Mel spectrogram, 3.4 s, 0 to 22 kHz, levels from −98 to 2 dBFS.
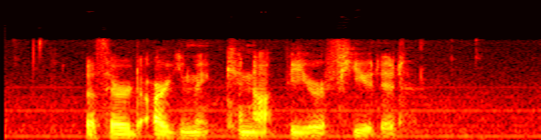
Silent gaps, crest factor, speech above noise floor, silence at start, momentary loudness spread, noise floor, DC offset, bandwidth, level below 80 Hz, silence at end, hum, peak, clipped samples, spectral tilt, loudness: none; 22 dB; 26 dB; 0.55 s; 9 LU; -49 dBFS; under 0.1%; 7.2 kHz; -52 dBFS; 0.45 s; none; -2 dBFS; under 0.1%; -6.5 dB/octave; -23 LUFS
